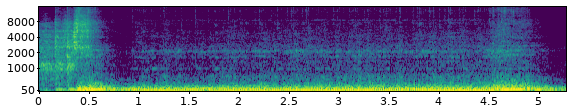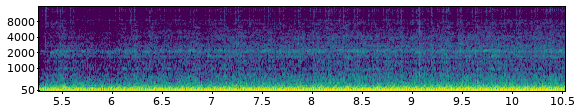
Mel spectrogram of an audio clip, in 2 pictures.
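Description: Chevy 350 small-block V8 starting through open headers with no mufflers, catching at once on the initial timing set with the MSD distributor's magnetic pickup. It revs up just after catching, is revved again about five seconds in, then runs steadily.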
